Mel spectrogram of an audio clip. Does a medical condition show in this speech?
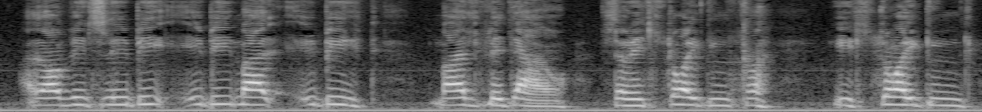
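Yes: cerebral palsy.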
